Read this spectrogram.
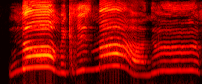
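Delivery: loud, high, drawn-out outcry; angry shout. Real, not acted. Gamer at his striker wasting chances, loud high outcry. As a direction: cry out at the wasted chance.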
